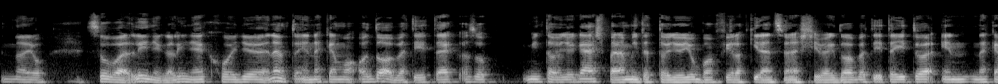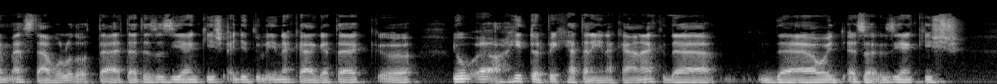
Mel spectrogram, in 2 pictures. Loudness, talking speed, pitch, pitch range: -18 LUFS, 155 wpm, 115 Hz, 105-120 Hz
